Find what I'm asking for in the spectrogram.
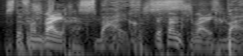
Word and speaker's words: Stefan Zweig: Que del cual tenemos novedad también desde hace poco, que es Stefan Zweig, no sé, sí. nunca hemos unificado la pronunciación, ¿verdad? – Stefan Zweig. Así es.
